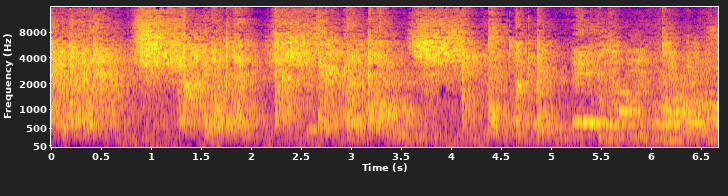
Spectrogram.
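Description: Classroom children seated at their desks do the 'tepuk diam' clap, a series of sharp, close group claps and taps with voices chanting over them.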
